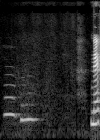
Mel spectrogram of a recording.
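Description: A woman hums two short notes in the first second, the second lower than the first.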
